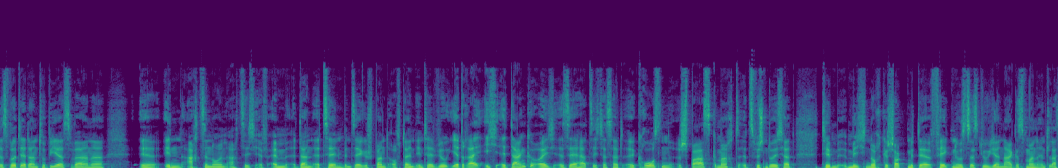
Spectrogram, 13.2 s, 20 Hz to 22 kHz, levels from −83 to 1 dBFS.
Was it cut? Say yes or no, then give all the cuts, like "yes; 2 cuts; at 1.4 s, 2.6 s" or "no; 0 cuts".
no; 0 cuts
